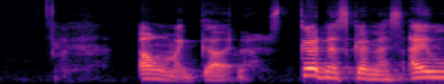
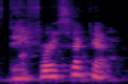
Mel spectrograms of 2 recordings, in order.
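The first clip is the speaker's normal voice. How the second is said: higher but much softer "Stay for a second"; soft repeat to dog; 6 semitones higher, 9 dB quieter, much faster than usual. Real, not acted. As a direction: hush it gently to the dog.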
